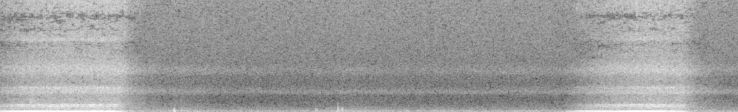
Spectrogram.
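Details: Two long, deep, rattling breaths about five seconds apart with quiet between; loud, low-pitched snoring.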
